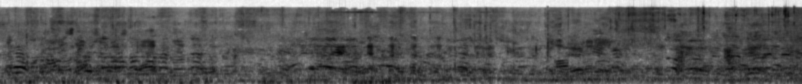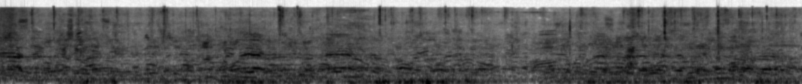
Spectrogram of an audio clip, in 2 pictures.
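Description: Several men talk and chatter close by outdoors.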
